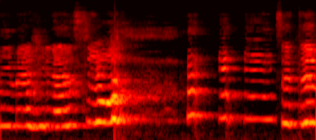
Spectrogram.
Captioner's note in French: Rires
